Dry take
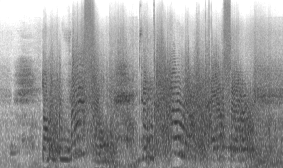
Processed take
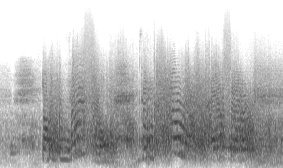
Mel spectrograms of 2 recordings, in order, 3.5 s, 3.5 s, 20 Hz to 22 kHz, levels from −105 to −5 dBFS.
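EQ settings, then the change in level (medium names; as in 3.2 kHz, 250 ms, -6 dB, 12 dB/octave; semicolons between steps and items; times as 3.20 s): band-pass filter 660 Hz, Q 1.8; 0.0 dB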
